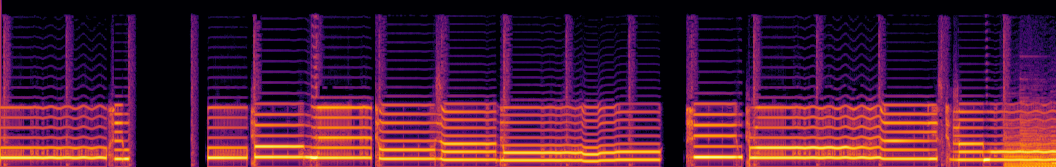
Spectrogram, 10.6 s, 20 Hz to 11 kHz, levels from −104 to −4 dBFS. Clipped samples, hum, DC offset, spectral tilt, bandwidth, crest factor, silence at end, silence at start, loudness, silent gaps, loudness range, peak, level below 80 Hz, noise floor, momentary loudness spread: under 0.1%; none; 0.8%; -5 dB/octave; 5.8 kHz; 12 dB; 0 s; 0 s; -12 LUFS; 1.37-1.89 s, 2.00-2.05 s, 6.65-6.83 s; 2 LU; 0 dBFS; -42 dBFS; under -90 dBFS; 7 LU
